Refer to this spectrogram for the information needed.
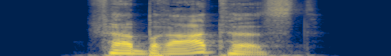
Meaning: second-person singular subjunctive I of verbraten
- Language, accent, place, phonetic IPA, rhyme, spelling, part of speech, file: German, Germany, Berlin, [fɛɐ̯ˈbʁaːtəst], -aːtəst, verbratest, verb, De-verbratest.ogg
